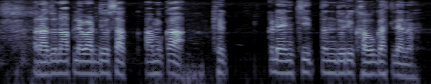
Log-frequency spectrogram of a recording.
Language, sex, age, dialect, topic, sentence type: Marathi, male, 18-24, Southern Konkan, agriculture, statement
